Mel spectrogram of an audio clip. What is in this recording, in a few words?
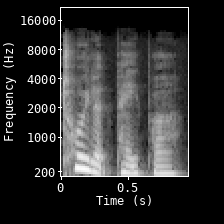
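"toilet paper", British English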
